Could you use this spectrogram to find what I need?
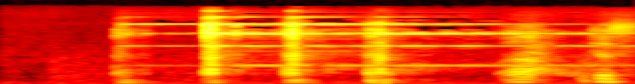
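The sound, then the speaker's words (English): A bell rings out about six times in quick, slightly uneven succession, each bright strike leaving a sustained metallic hum that carries through the whole sequence, fairly loud. “Guys, we're gonna get this bell.”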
